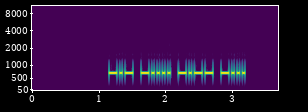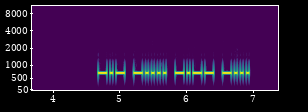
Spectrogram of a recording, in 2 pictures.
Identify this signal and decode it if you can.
Morse code, heard as a keyed tone, about 28 wpm, 690 Hz. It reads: K6YB K6YB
